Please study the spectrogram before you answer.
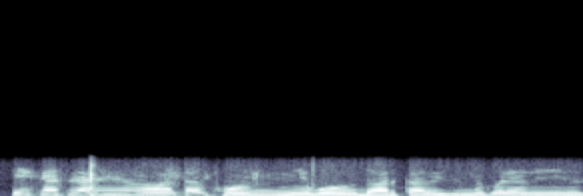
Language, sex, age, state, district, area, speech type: Bengali, female, 30-45, West Bengal, Birbhum, urban, conversation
